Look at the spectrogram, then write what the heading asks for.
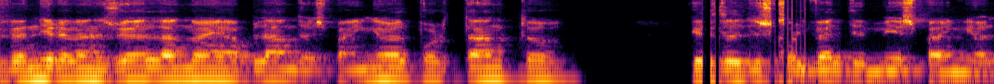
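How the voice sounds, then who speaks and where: The voice has a Greek accent, a dark, mellow tone and a monotone, flat intonation. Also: man. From Greece. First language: Greek (speaking Spanish). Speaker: university professor. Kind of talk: panel talk. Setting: video call. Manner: halting.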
